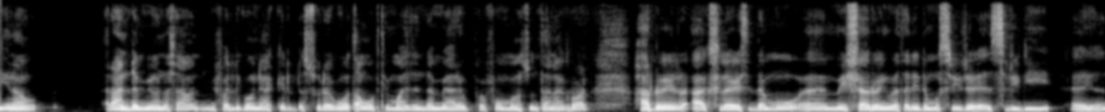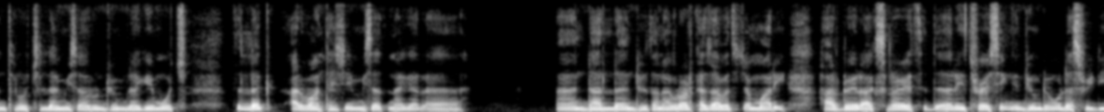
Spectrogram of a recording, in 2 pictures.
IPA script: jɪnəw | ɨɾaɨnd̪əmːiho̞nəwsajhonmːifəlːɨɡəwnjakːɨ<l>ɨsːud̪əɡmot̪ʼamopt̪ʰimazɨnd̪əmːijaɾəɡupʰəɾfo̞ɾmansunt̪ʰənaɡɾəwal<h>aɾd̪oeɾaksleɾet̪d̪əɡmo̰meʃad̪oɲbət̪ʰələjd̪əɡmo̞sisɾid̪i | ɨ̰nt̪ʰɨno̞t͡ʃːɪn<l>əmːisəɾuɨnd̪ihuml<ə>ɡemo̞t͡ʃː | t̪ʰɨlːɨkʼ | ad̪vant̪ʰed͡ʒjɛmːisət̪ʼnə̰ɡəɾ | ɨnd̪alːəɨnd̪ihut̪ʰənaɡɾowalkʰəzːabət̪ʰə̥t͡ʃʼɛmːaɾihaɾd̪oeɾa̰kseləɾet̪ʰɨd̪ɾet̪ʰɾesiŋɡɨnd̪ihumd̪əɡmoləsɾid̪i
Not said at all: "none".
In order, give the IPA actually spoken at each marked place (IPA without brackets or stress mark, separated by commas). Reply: l, h, l, ə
